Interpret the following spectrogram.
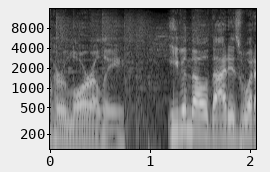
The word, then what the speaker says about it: Lorelei: Like seriously, when I was first corrected, I was like shocked. Like I had never even considered it was Lorelei.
